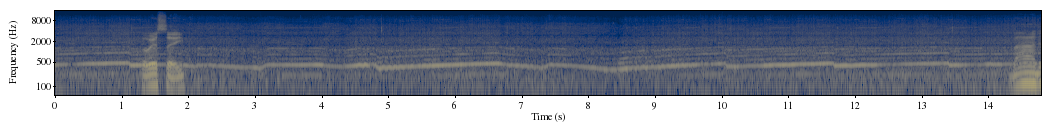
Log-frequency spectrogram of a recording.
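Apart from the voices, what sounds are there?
motorcycle engine racing in video game TT Isle of Man 2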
